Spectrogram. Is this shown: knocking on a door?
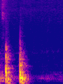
yes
